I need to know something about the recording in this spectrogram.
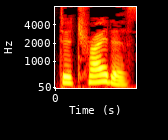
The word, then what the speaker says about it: detritus: Detritus.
